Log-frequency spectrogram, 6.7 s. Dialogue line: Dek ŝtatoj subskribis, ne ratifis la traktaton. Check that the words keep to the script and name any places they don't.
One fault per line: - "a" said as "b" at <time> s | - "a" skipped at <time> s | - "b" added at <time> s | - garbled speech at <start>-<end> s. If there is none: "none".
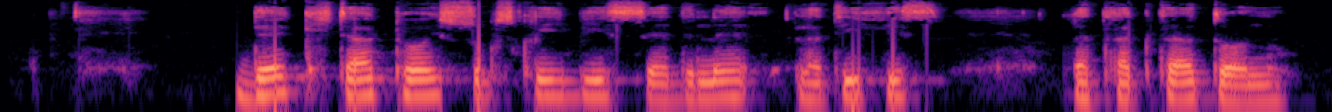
- "sed" added at 3.2 s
